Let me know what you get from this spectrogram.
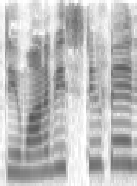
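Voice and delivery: quick, high-pitched challenging question; retold challenge. Mom questions daughter in the car, retold challenge. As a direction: press the kid with a mock-incredulous question. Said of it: "And I'm like".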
